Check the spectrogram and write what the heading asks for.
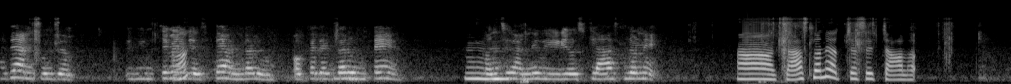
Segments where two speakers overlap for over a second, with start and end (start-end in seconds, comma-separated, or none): none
